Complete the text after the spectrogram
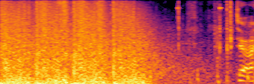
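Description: A pistol fires a burst of rapid shots.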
